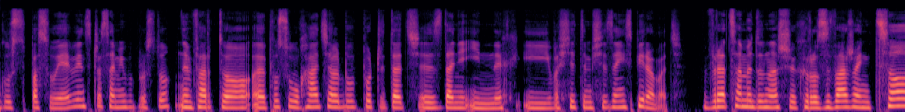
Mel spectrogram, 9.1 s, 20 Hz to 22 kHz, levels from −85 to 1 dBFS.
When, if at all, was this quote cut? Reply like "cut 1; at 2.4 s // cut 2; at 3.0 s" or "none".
cut 1; at 6.9 s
